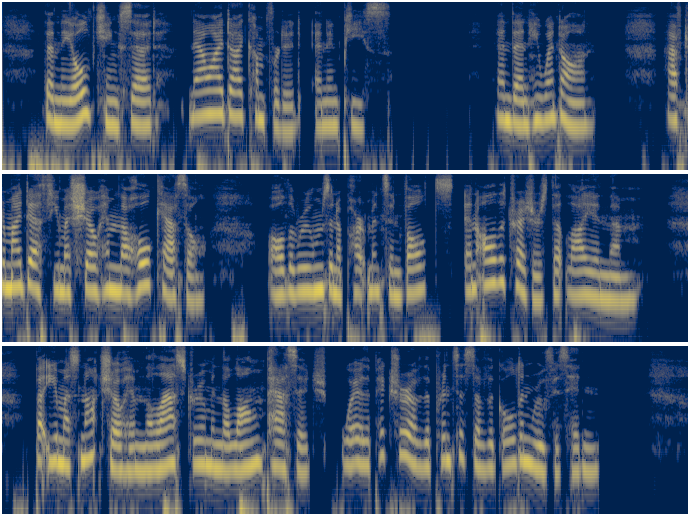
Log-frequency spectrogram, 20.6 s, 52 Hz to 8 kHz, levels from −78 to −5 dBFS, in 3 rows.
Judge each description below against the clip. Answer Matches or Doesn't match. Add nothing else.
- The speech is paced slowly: Doesn't match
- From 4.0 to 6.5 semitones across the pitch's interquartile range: Doesn't match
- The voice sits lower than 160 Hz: Doesn't match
